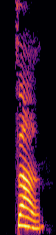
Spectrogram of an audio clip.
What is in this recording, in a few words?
"zan4", pinyin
